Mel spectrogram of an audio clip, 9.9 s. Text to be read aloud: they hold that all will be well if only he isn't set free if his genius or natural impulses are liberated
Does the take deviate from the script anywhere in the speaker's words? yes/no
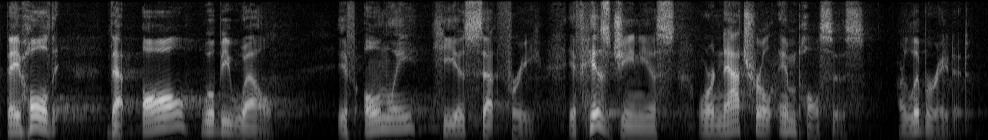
yes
